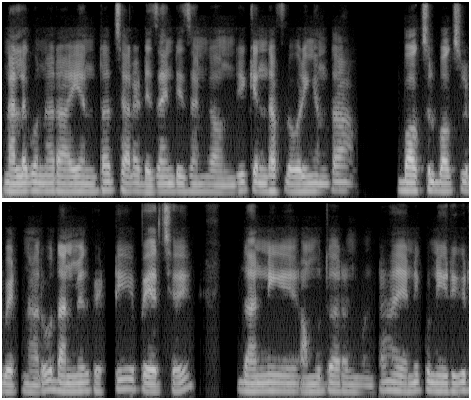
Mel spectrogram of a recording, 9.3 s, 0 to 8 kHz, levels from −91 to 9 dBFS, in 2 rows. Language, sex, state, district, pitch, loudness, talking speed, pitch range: Telugu, male, Andhra Pradesh, Sri Satya Sai, 115 Hz, -21 LUFS, 140 wpm, 110-120 Hz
